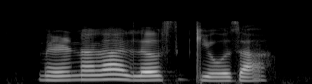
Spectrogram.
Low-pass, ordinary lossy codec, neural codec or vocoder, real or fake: none; none; none; real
